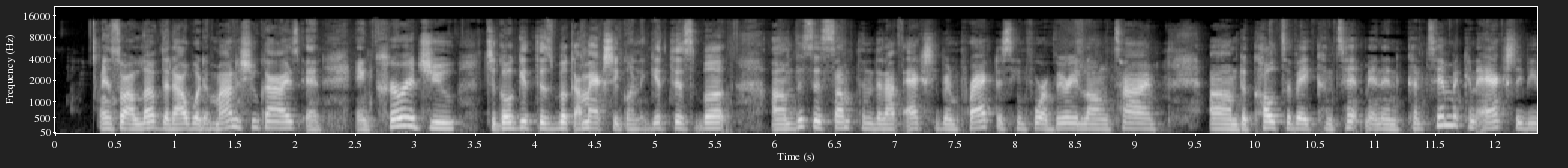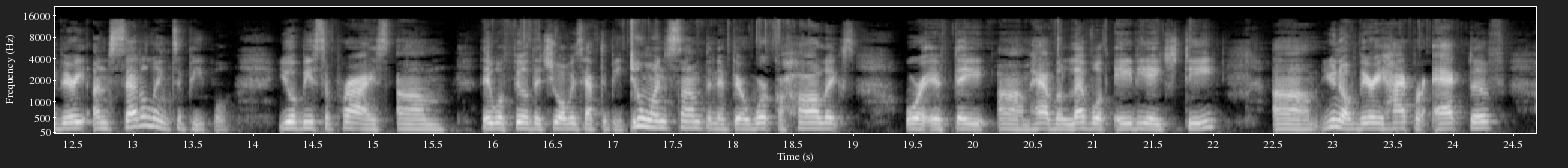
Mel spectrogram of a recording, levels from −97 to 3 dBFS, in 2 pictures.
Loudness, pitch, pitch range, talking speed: -17 LUFS, 170 Hz, 155-185 Hz, 205 wpm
